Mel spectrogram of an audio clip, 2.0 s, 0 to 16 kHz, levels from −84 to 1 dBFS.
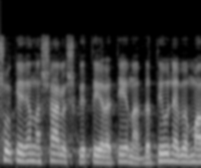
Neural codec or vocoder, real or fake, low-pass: codec, 16 kHz, 4 kbps, FunCodec, trained on Chinese and English, 50 frames a second; fake; 7.2 kHz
